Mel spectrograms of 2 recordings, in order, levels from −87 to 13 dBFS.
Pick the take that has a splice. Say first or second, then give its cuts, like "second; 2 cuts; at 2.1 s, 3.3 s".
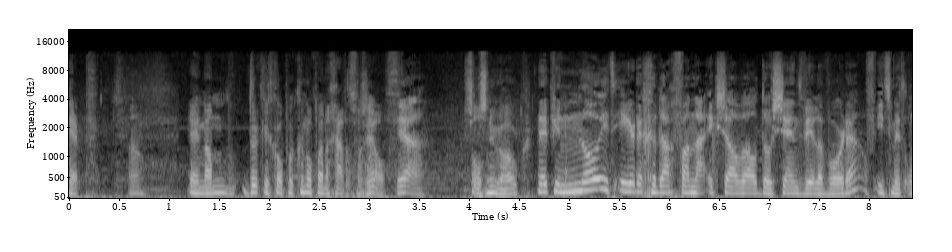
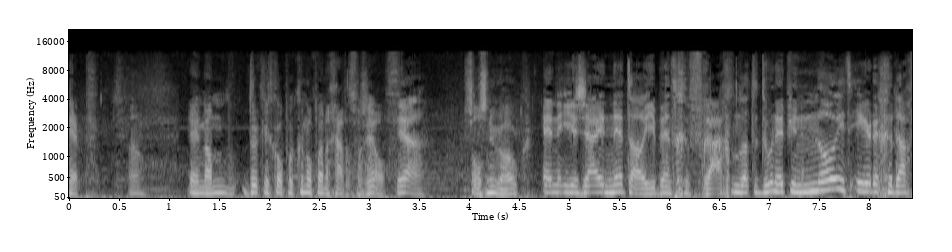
first; 1 cut; at 4.7 s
